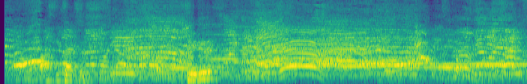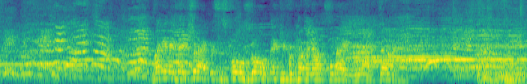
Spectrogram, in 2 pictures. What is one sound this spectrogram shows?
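A young man sings into a microphone over loudspeakers.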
